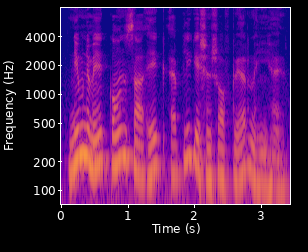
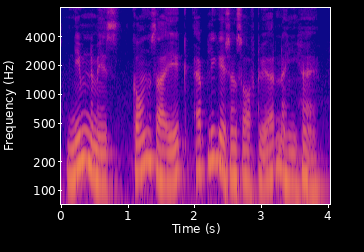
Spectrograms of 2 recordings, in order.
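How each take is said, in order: Both takes have the same delivery.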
